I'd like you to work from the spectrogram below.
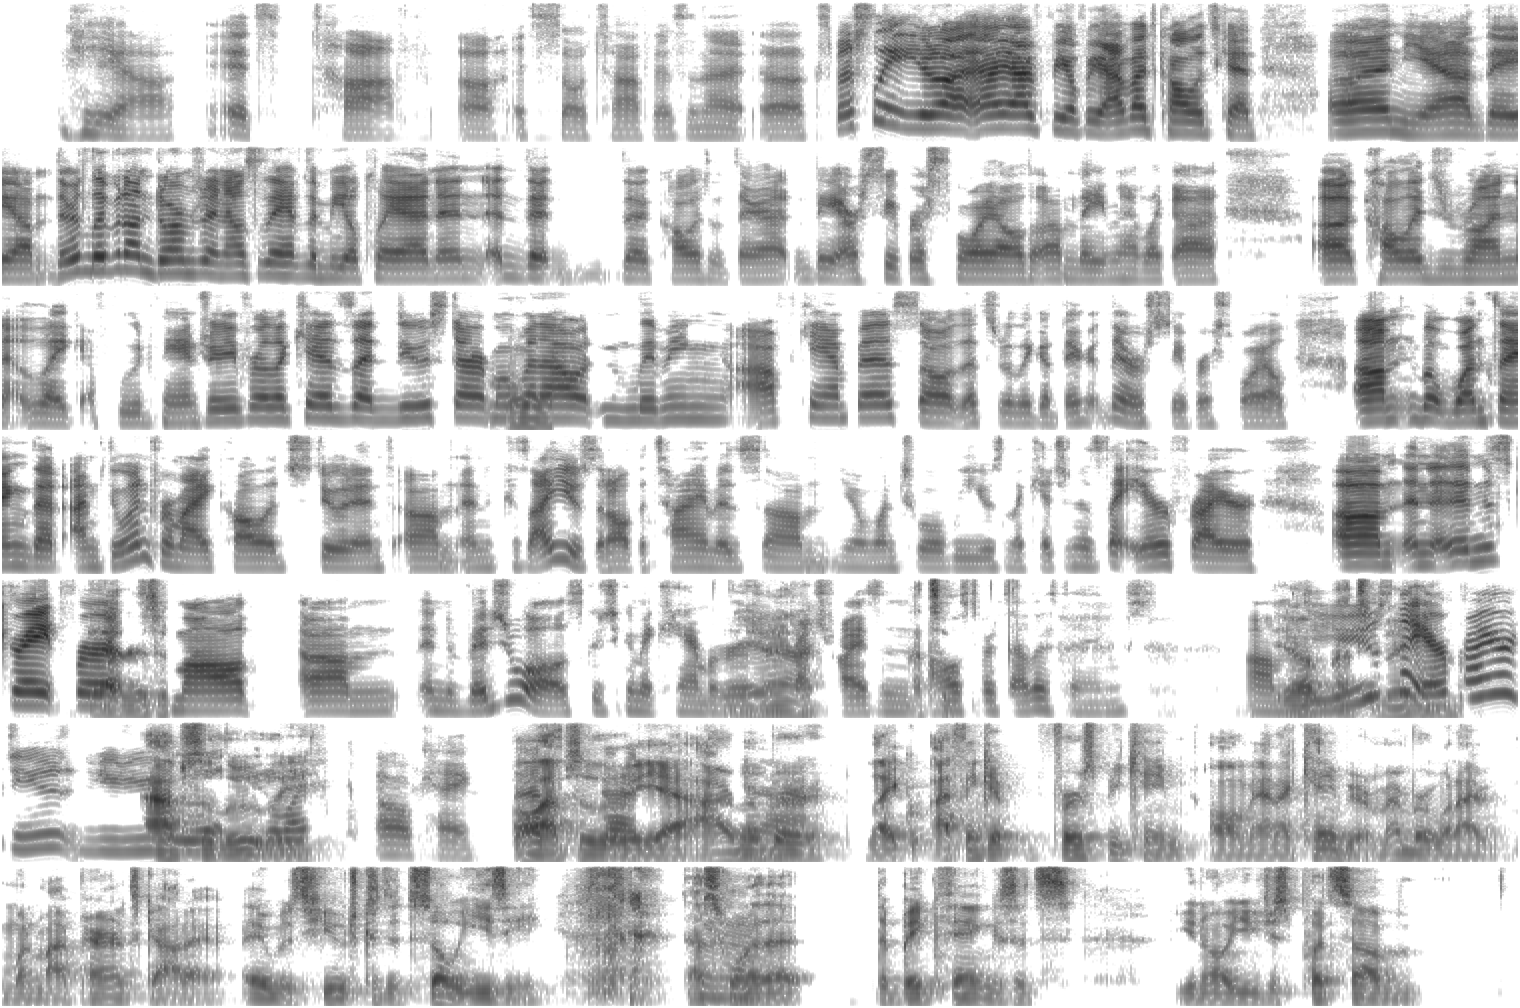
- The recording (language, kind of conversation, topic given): English, unstructured, How has your home cooking evolved over the years, and what experiences have shaped those changes?
- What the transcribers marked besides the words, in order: laughing while speaking: "Yeah"; other background noise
